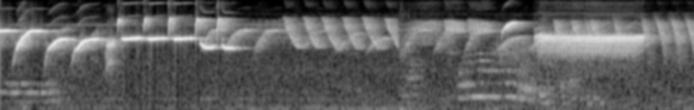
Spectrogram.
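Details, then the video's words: Canary singing a training song in timbrado style: curved falling whistles, a flat whistled note, softer varied warbling, then a loud sustained buzzy trill before fading phrases. "Cantar canário faz seu canário cantar - o melhor treinador"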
